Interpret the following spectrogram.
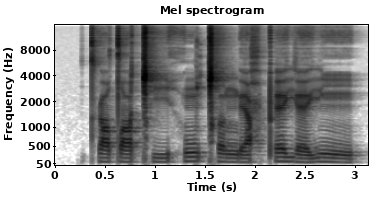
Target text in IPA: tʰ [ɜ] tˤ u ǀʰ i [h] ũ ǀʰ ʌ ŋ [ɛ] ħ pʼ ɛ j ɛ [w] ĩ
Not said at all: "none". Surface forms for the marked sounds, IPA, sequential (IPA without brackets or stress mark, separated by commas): ə˞, h, ɛ, j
